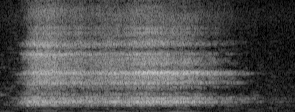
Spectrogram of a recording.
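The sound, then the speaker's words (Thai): A single long, slow exhale of breath, breathy, lasting about two seconds before fading out gently; no talking during it. Part of a guided deep-breathing relaxation exercise. “หายใจเข้าไปถึงท้องเลยค่ะหายใจเข้าหายใจออกผ่อนคลายปลดปล่อยความตึงความเครียดที่กักเก็บไว้ในร่างกาย”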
